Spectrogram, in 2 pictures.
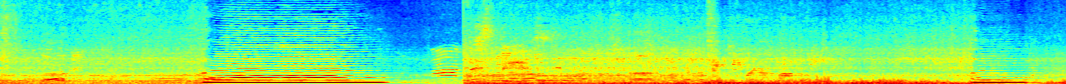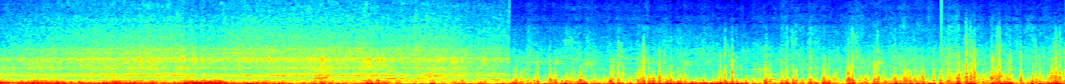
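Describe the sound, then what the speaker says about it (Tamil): An electric train rolling slowly on the Tiruttani to Chennai Central line, a loud steady rumble of wheels and wind with two sustained horn blasts, one long near the start and a shorter one later. "என்னோட எலக்ட்ரிக் ட்ரெயின் ஸ்லோவாக தான் போயிட்டுருக்கு"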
